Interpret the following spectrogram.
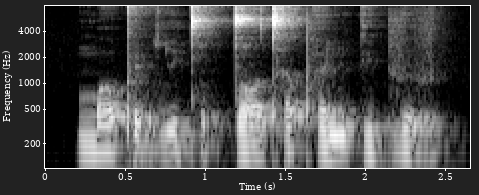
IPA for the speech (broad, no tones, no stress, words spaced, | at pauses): mɔpʼøɡ ʎyt̪ʰʊp t̪ɔtʰɐ pʰœɲkypvɪv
